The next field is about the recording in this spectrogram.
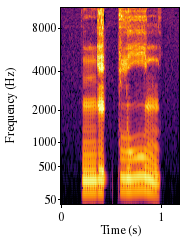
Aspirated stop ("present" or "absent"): absent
